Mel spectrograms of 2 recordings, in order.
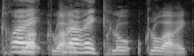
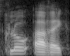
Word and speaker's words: Cloarec: How do you pronounce Irwin's name? Please help us. Irwin. Irwin Cloarec. Cloarec. Yeah, this Cloarec, fast. Cloarec. Almost like the A is not very, it's almost silent.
